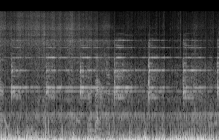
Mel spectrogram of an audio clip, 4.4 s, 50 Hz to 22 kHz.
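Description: Bell ringing steadily, about one strike every 0.7 s, over the deep rumble of a slow-moving diesel locomotive, CP GP20-ECO 2246, pulling a train.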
